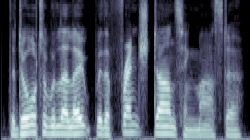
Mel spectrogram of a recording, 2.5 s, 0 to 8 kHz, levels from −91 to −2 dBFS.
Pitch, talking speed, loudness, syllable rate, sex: 145 Hz, 215 wpm, -16 LUFS, 6.2 syllables/s, male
